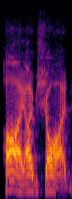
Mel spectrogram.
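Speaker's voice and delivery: imitating a newly broken voice, low and slow; deepened voice. Woman mimicking her friend's changed voice on the phone, deep and slow. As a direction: drop low and draw it out, mock-manly. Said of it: "that squeaky little voice to".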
